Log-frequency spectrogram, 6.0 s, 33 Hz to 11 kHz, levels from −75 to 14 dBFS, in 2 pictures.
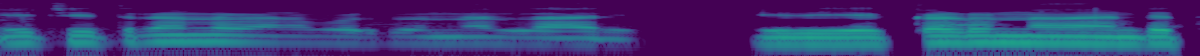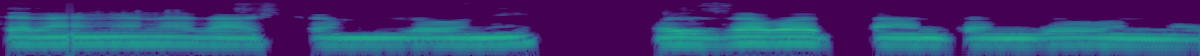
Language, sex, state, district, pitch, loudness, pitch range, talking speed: Telugu, male, Telangana, Karimnagar, 120 Hz, -31 LUFS, 110-125 Hz, 130 wpm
